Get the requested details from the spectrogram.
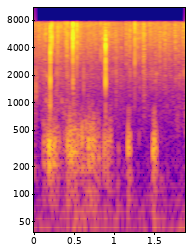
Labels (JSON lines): {"label": "biophony, growl", "recorder": "SoundTrap 600 or HydroMoth"}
